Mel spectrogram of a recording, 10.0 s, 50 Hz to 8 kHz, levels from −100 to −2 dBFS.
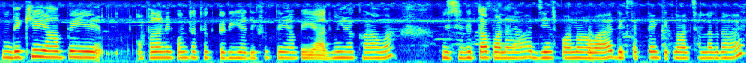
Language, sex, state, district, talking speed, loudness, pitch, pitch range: Hindi, female, Bihar, Purnia, 215 wpm, -26 LUFS, 235 Hz, 225-240 Hz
